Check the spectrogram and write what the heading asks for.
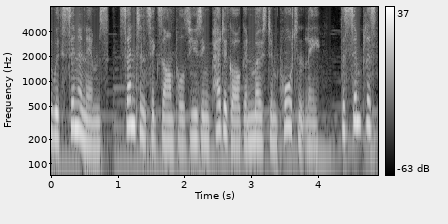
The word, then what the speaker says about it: pedagogue: The noun pedagogue, pronounced pedagogue, originally referred to a slave who brings boys to school.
